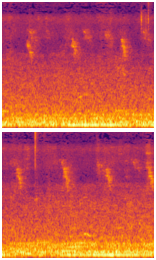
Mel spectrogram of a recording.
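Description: A bird calling: a short, high, falling chirp repeated about once a second, over a steady low rumble.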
